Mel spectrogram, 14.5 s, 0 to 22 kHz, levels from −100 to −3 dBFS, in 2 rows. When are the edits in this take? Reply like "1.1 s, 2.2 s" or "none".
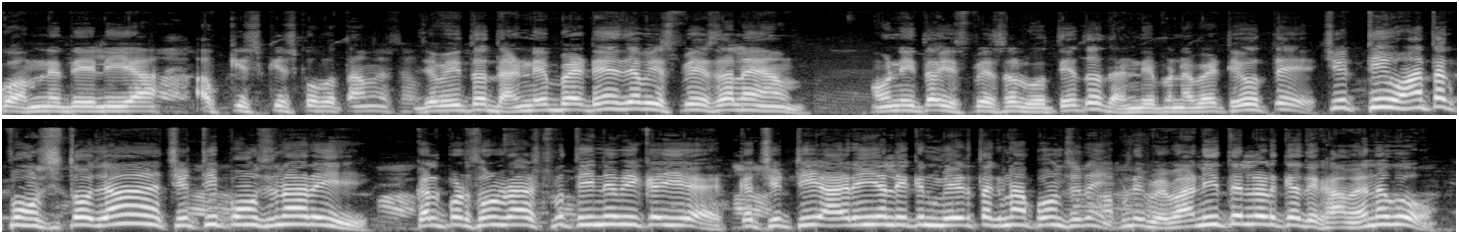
1.9 s, 6.6 s, 12.8 s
